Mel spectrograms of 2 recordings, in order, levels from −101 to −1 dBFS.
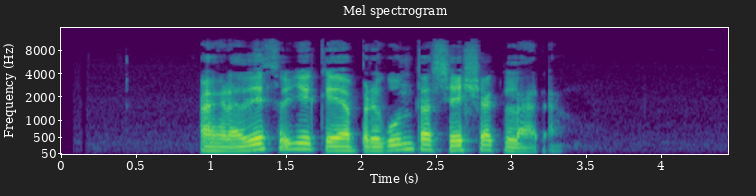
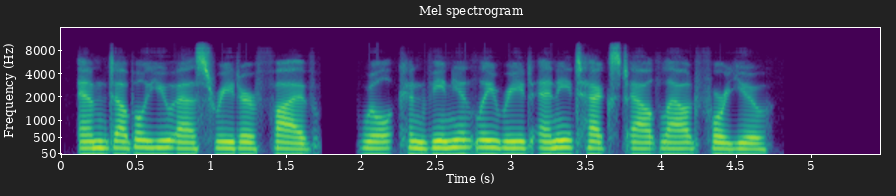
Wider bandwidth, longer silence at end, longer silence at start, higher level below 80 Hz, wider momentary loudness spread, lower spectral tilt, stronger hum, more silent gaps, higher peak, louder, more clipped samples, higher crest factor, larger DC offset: first, 11 kHz vs 9.4 kHz; first, 1.15 s vs 0.65 s; first, 0.95 s vs 0 s; second, -68 dBFS vs -52 dBFS; about the same, 7 LU vs 6 LU; about the same, -5.5 dB/octave vs -6 dB/octave; neither; second, none vs 1.72-1.96 s; about the same, -2 dBFS vs -4 dBFS; about the same, -20 LUFS vs -19 LUFS; neither; about the same, 20 dB vs 16 dB; second, under 0.1% vs 2%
